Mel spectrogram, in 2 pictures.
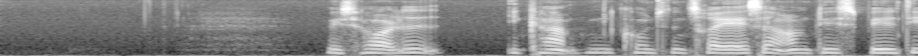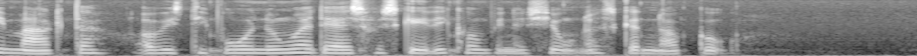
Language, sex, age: Danish, female, 67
